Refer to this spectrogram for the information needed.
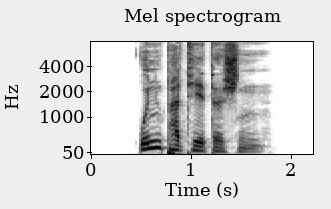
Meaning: inflection of unpathetisch: 1. strong genitive masculine/neuter singular 2. weak/mixed genitive/dative all-gender singular 3. strong/weak/mixed accusative masculine singular 4. strong dative plural
- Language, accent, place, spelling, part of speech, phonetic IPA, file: German, Germany, Berlin, unpathetischen, adjective, [ˈʊnpaˌteːtɪʃn̩], De-unpathetischen.ogg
